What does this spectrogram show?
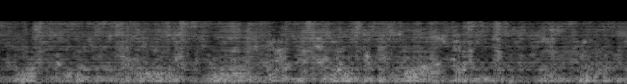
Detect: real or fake fake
